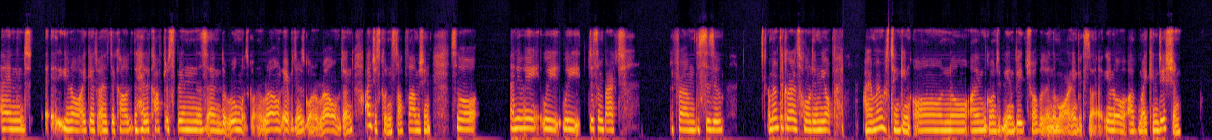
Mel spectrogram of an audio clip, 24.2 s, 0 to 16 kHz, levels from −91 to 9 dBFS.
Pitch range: 180-200 Hz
